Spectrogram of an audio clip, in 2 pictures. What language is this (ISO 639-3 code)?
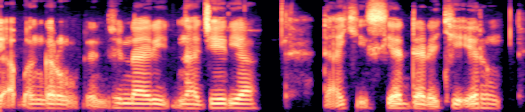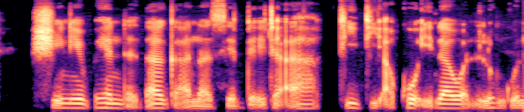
hau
